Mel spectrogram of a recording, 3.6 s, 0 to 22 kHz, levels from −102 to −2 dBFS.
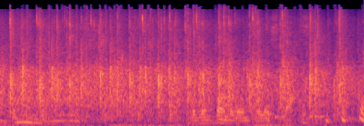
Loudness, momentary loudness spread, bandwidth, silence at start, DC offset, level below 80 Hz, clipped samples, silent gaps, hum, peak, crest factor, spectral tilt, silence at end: -23 LUFS; 2 LU; 19 kHz; 0 s; under 0.1%; -50 dBFS; under 0.1%; none; none; 0 dBFS; 24 dB; -2 dB/octave; 0 s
